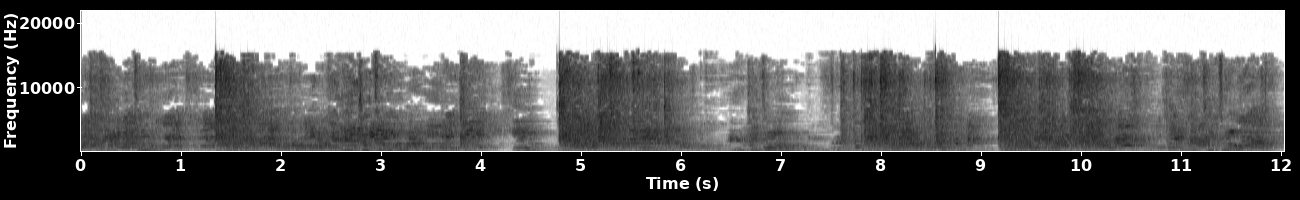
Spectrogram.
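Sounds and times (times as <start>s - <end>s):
crowd shouting and chattering: 0.0s - 12.0s.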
